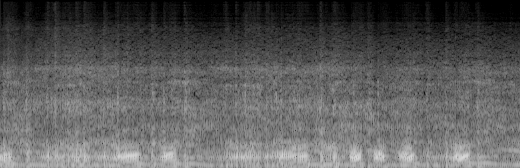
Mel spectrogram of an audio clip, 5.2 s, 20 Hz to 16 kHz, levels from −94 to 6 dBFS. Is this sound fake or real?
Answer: real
